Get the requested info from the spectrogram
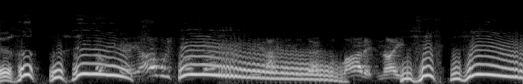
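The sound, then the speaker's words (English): A person imitates a barred owl, giving a loud run of short rising-and-falling hoots, a long drawn-out descending hoo in the middle, then another quick burst of hoots. “That's a barred owl.”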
